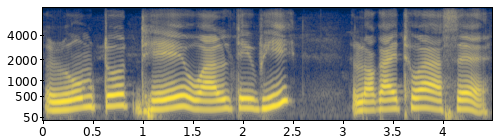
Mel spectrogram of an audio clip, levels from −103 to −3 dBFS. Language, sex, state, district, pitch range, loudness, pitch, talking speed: Assamese, female, Assam, Sonitpur, 195-235 Hz, -10 LUFS, 215 Hz, 105 wpm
